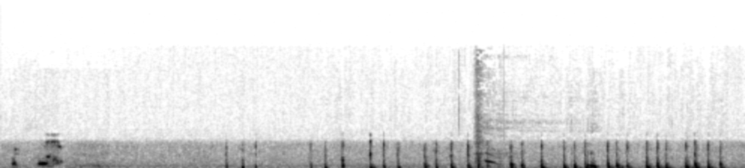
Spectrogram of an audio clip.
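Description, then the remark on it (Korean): A person clicks their tongue to imitate galloping horse hooves: a brief vocal sound, then about four seconds of sharp clip-clop clicks in a quick rhythm that grows denser toward the end. “이제 달립니다. 말발굽으로 갑니다.”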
